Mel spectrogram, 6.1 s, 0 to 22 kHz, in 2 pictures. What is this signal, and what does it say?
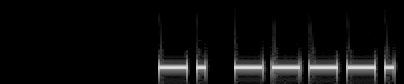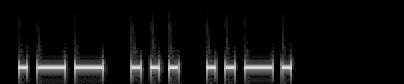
Morse code, heard as a keyed tone, about 17 wpm, 700 Hz. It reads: N 9 W S F
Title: USA Call Signs - 5 Characters - 6x Character Spacing - 17wpm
